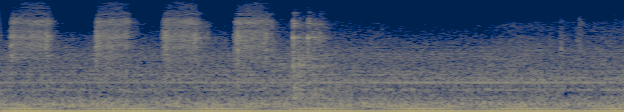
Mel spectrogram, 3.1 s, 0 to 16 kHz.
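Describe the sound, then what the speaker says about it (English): A spray can puts black paint on the reflectors of a Harley-Davidson Street Bob 107 in four short hissing bursts, then a longer spray, with a low background hum throughout. "Man, that damn thing sprays high."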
